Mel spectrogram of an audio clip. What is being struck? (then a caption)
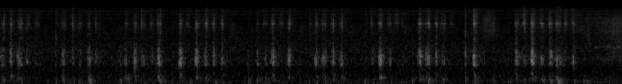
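Coated scratch-art paper scratched with a wooden stick. A wooden stick scratches the coating off a black-coated gold scratch-art paper page lying flat. Quiet, dry scratching strokes repeat in quick bursts, each a short papery scrape with a crisp crackle and a faint low rumble beneath.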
